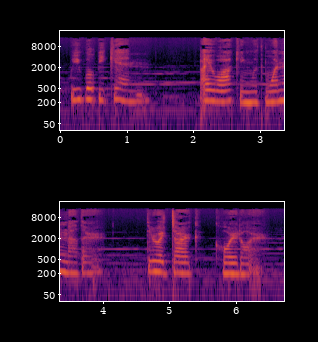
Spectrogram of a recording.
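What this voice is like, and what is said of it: Sexy, seductive voice. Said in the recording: “my sexy voice”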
